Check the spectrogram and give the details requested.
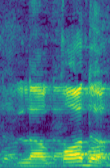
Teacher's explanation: کریں گے آگے لام زبر لا قوف دال زبر قد لقد قوف موٹا ہے دال پہ قلقلہ کریں گے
